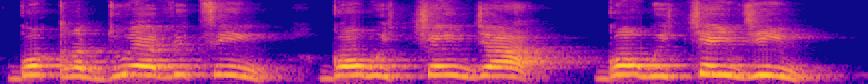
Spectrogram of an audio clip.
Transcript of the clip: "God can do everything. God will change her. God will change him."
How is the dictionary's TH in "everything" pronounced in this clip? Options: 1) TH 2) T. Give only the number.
2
